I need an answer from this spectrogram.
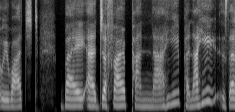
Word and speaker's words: Panahi: Panahi, is that how you say it? I think that's how it's pronounced. Panahi.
